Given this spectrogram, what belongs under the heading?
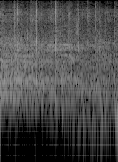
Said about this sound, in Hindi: संजय जायसवाल के लिए जोर से ताली बजाओ सभी लोग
